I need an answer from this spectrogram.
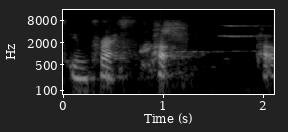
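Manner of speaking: teacher drills the p in "impress"; pronunciation drill. Shown as a demonstration. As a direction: isolate the p after "impress". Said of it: "we pronounce it impress".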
